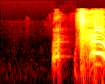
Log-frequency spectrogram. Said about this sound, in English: Right in the middle of the show, I sneeze.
